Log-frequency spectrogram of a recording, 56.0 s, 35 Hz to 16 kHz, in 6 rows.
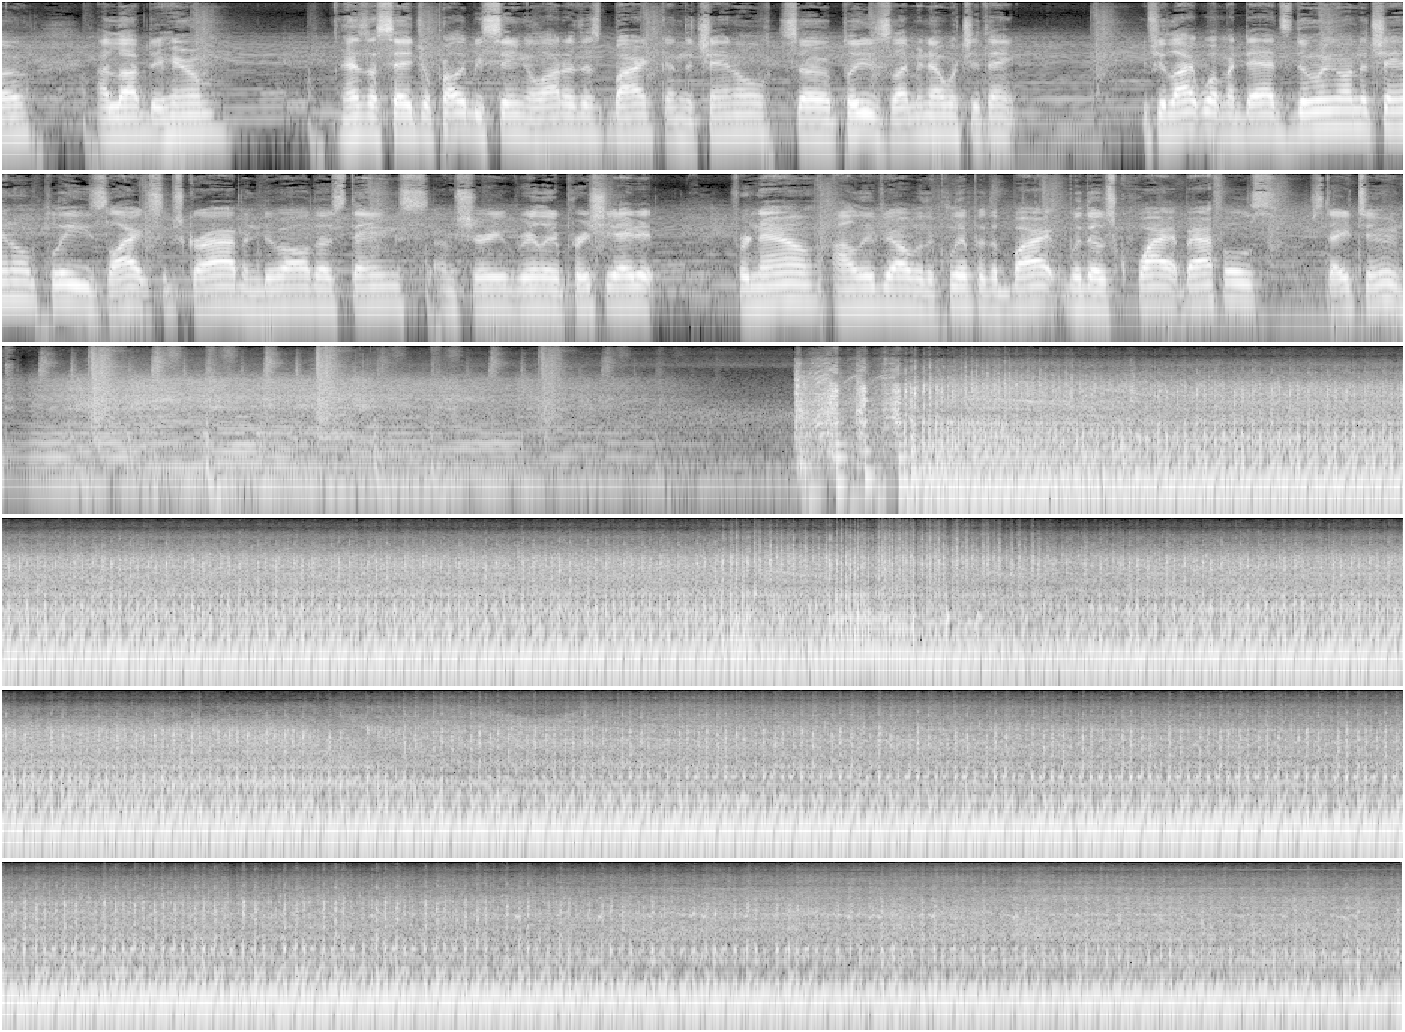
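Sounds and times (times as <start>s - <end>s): motorcycle engine running: 18.5s - 23.4s, 24.0s - 56.0s.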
